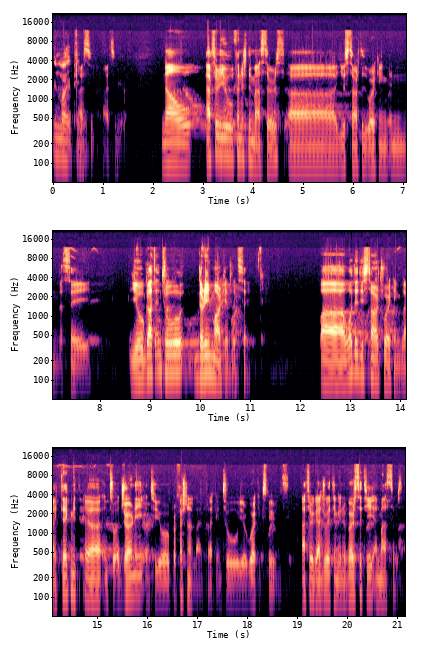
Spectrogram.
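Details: Adult male speaker; normal speech.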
